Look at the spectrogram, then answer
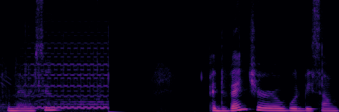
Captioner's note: phone rings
